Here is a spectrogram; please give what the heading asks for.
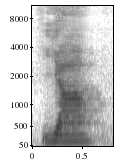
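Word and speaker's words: ia: to I a and I a is pronounced like y a yah yah if you think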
